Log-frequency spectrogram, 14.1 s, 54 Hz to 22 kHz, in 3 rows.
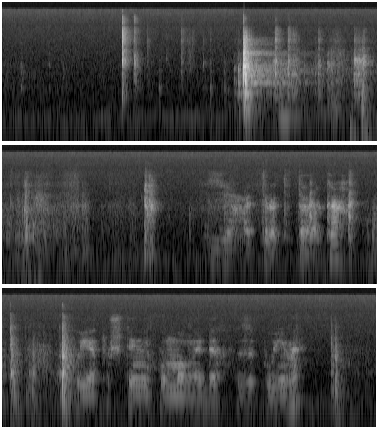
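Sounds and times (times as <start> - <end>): tools clicking and knocking: 1.8 - 4.2
loud ringing clatter: 2.9 - 4.1.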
